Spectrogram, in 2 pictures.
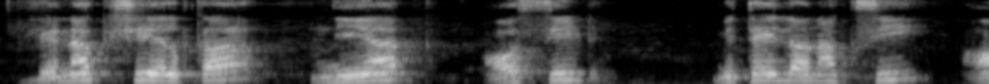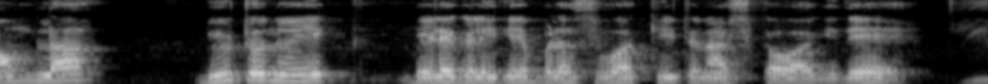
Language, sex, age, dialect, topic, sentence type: Kannada, male, 51-55, Mysore Kannada, agriculture, statement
